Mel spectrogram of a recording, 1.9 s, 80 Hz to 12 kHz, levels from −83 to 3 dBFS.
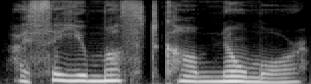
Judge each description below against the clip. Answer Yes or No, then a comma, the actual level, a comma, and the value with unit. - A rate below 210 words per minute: No, fast, 215 wpm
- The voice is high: Yes, high, 195 Hz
